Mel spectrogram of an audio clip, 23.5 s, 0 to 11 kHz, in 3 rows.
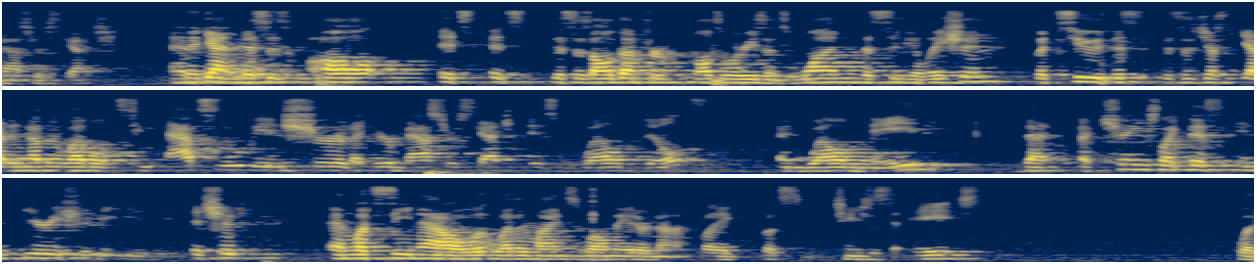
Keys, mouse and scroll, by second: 19.5 8, 20.0 click, 21.6-22.9 scroll down 1, 22.9 click.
